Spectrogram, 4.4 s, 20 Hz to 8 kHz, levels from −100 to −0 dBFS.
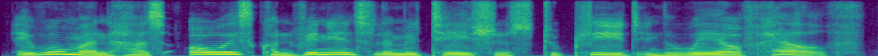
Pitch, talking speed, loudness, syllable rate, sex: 230 Hz, 180 wpm, -15 LUFS, 4.9 syllables/s, female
